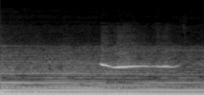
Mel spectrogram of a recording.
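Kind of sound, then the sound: human body sound, person whistling a tune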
